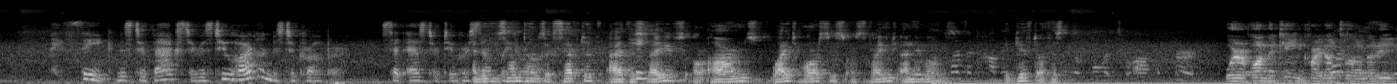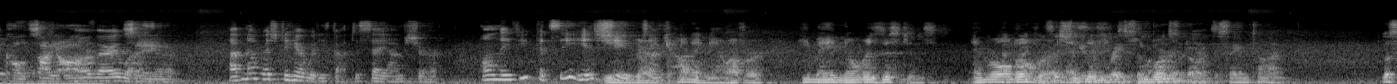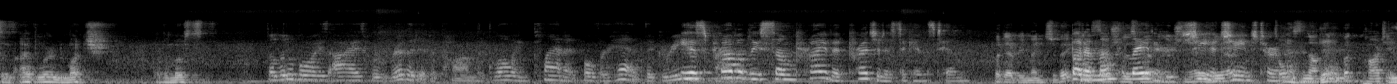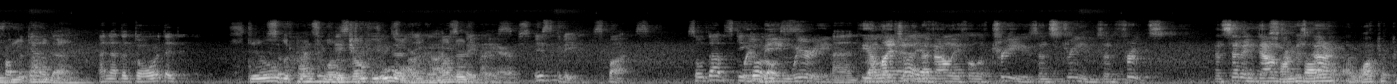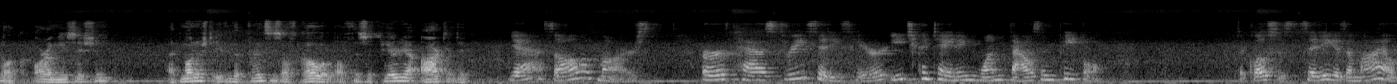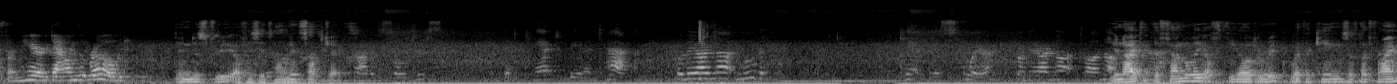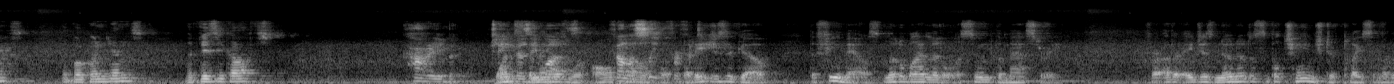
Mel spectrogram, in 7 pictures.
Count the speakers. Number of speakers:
9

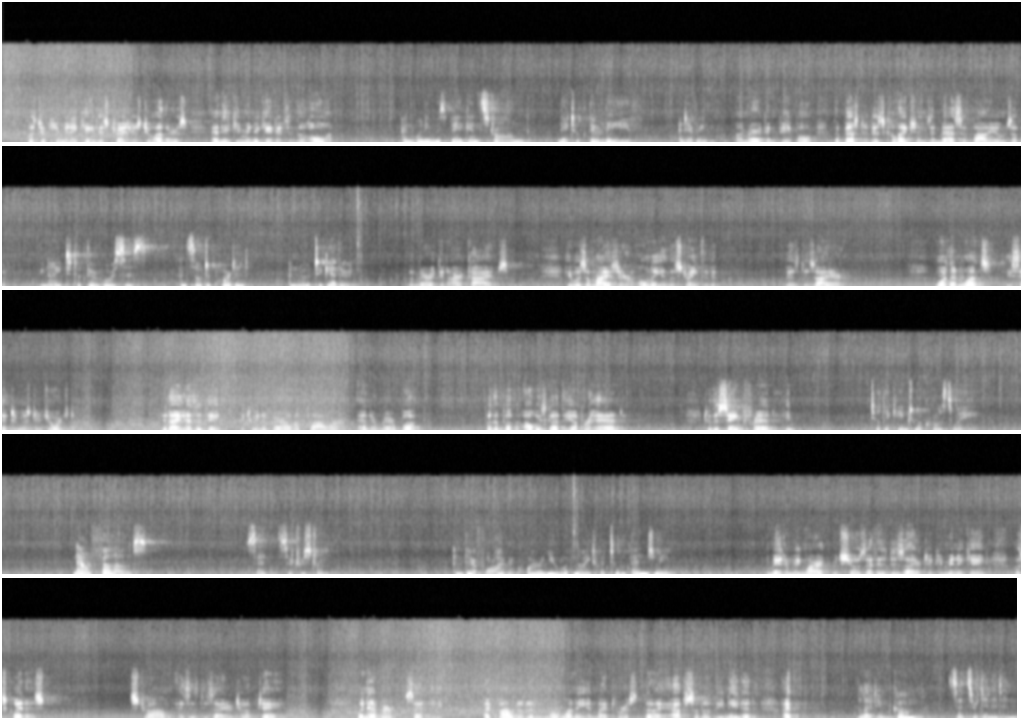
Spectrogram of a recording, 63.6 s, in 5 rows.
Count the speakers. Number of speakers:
2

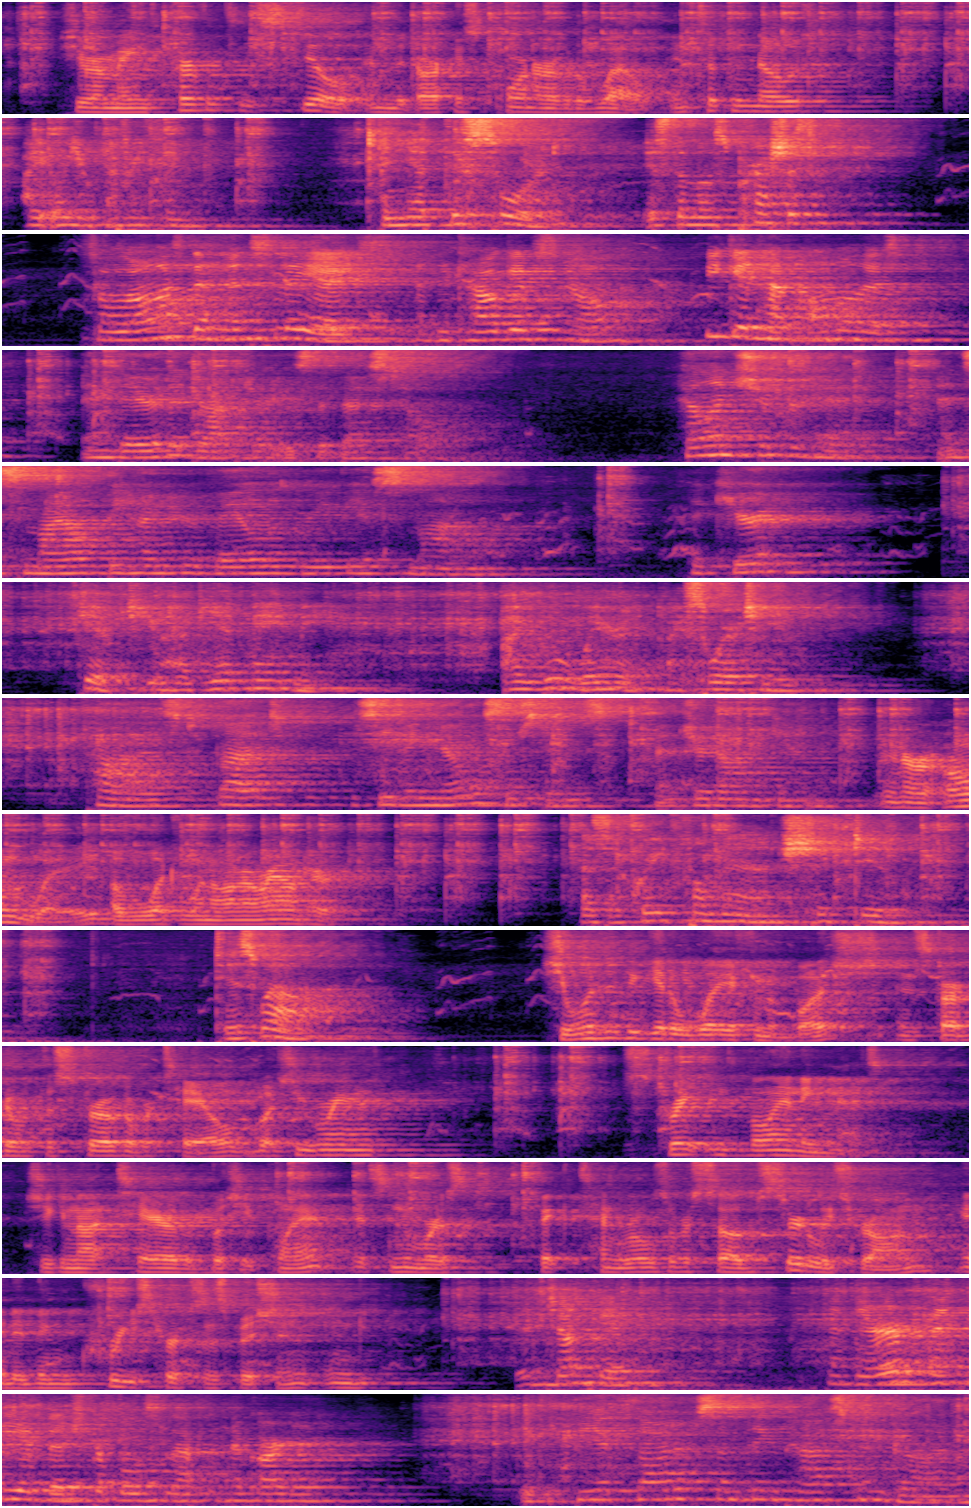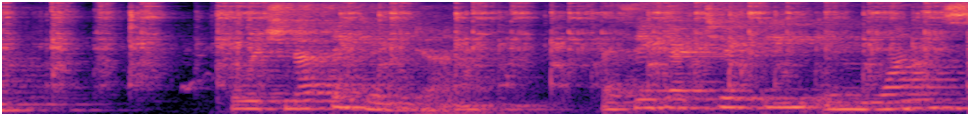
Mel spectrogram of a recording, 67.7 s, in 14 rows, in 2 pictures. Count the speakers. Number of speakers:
4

